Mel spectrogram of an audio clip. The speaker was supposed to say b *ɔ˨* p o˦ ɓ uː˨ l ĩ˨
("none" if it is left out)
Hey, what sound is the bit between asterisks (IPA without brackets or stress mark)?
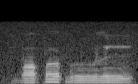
ɔ˨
